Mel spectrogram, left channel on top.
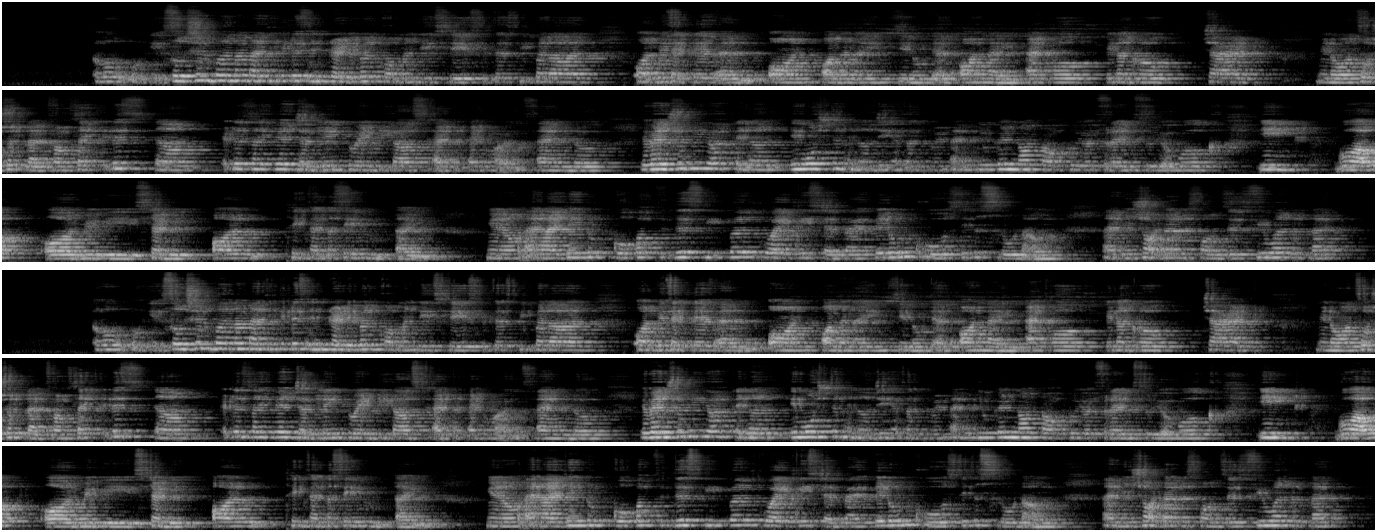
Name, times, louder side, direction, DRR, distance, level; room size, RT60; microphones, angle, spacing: voice 1, 0.9-11.6 12.0-12.4 13.1-15.6 15.9-26.6 27.1-27.5 27.8-30.0 30.3-32.0 32.3-40.7, right 1 dB, 55° right, -2 dB, 7.7 m, -25 dB
21.0 x 16.5 x 9.4 m, 0.82 s
head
